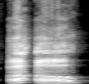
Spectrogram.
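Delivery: playful alarm; mock alarmed uh-oh. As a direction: tease them with a rising uh-oh. Louder repeated uh-oh.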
